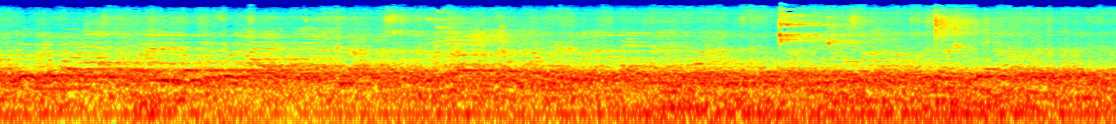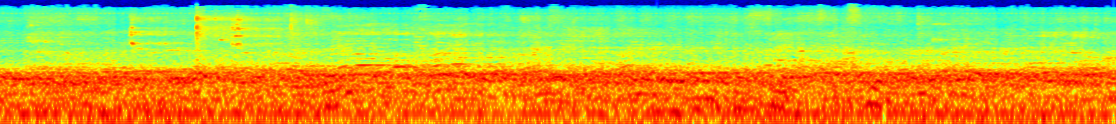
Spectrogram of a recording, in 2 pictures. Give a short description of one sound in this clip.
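Young men call out to each other across a court.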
